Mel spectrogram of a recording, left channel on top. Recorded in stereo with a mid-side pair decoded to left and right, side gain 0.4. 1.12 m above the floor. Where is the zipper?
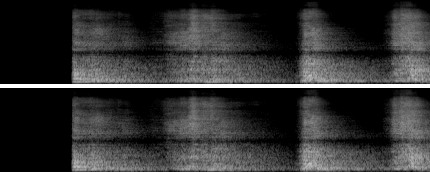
30° right, 1.7 m.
